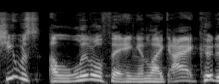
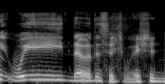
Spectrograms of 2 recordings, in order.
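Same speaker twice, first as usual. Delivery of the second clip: mock knowing reply; 4 semitones higher than usual. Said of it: "echoing the kids' reply".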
